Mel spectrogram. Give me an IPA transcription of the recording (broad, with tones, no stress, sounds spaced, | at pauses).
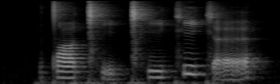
tˤ æ˩ ǀʰ ḭ˩ ǀʰ i˩ c i˥ c æ̰˩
